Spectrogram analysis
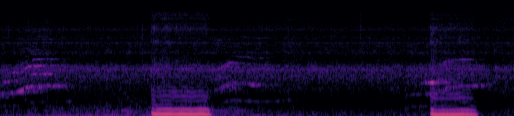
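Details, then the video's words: Sleeping, dreaming cat named Snowy snoring: two loud, buzzy, humming snores about three and a half seconds apart, each lasting under a second, with a faint low rumble of breathing between them. "Snoring cat"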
